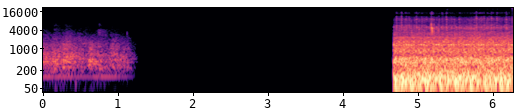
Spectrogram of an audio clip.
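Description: A 2000 Kenworth W900A dump truck with a Cat 3406E engine drives along. Faint cab noise gives way to a gap of silence, then a loud, steady, full-bodied rumble suddenly fills the rest.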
